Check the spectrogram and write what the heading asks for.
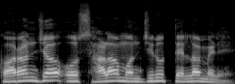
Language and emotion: Odia, neutral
